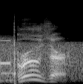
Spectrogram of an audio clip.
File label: Radio pilot Launch; Bruiser; the-universal-mission-for-dcs-world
